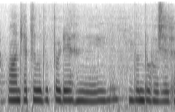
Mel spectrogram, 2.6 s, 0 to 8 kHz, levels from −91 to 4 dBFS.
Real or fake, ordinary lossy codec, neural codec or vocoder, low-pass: fake; none; codec, 16 kHz in and 24 kHz out, 0.8 kbps, FocalCodec, streaming, 65536 codes; 7.2 kHz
